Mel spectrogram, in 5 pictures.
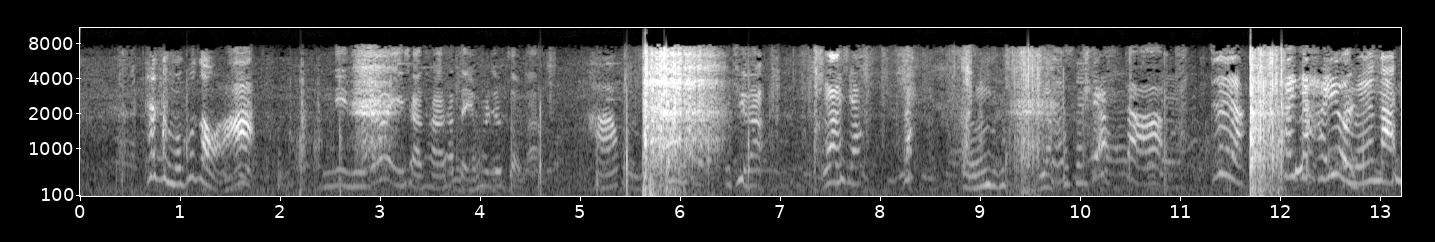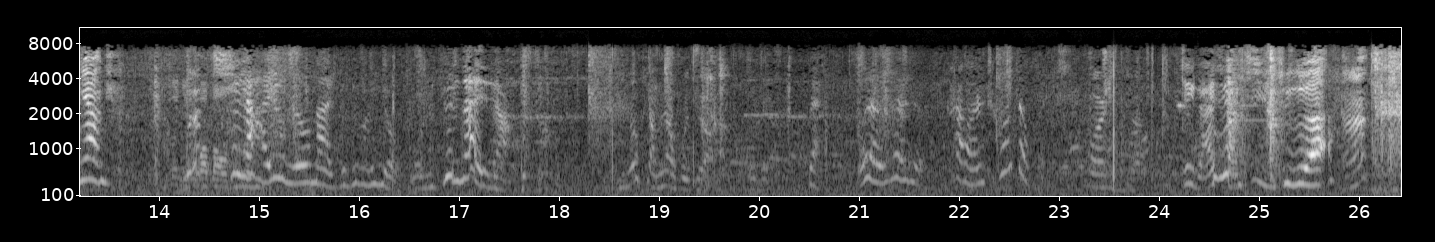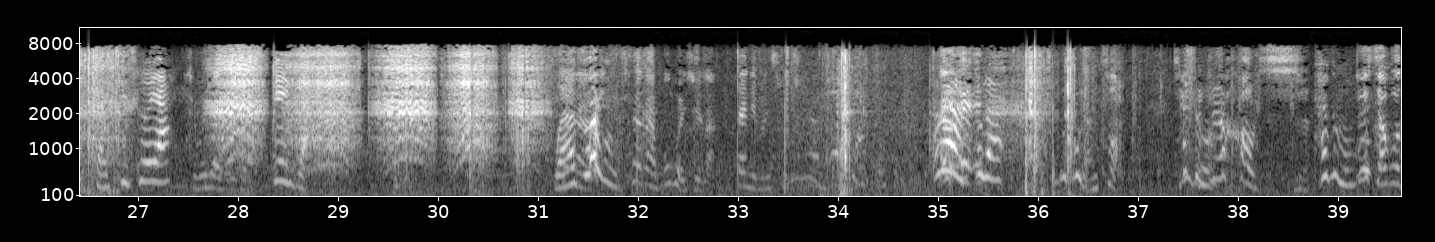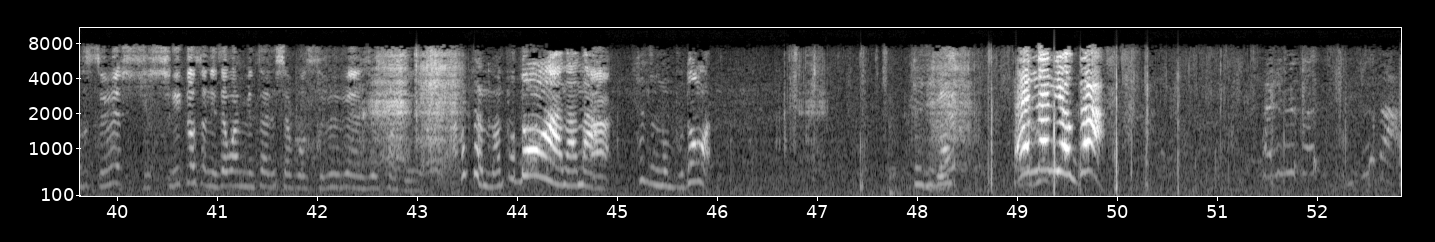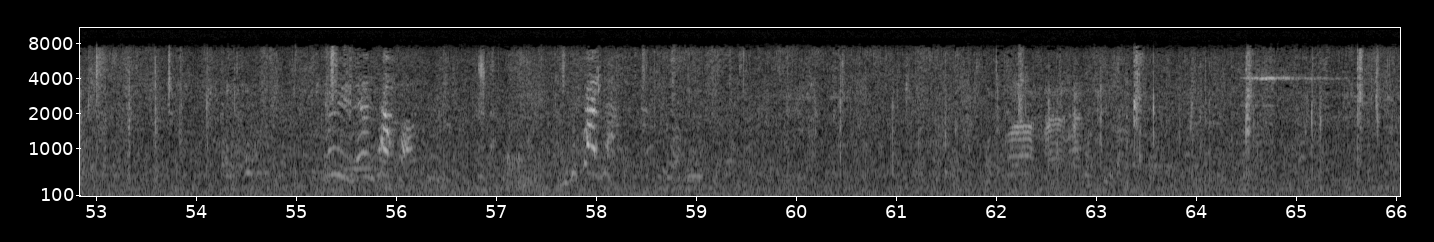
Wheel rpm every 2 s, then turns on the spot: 0, 0, 0, 0, 0, 0, 0, 0, 0, 0, 0, 0, 0, 0, 0, 0, 0, 0, 0, 0, 0, 0, 0, 0, 0, 0, 0, 0, 0, 0, 0, 0, 0.
none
